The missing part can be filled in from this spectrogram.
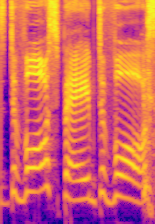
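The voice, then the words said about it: Poor put-on British accent. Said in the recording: “my shitty ass British accent”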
